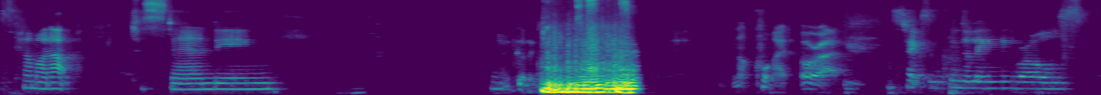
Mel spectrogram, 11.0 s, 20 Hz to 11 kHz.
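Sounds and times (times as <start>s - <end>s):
loud harsh burst of voice: 5.4s - 6.4s
people talking: 7.4s - 10.9s.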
